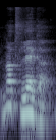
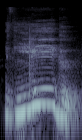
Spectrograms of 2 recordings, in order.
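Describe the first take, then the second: First: The first vowel is short. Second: The first vowel is a long e. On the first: The speaker calls it wrong. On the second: The speaker calls it right.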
